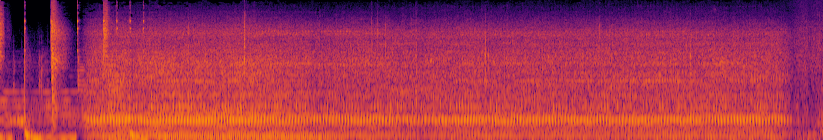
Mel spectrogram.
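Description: Electronic music ends about a second in. Then an ATV engine runs at a steady speed under an even rushing noise of wind and dirt road.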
